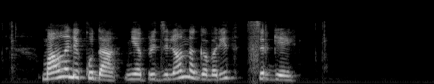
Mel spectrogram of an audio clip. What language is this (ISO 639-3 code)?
rus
